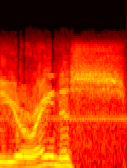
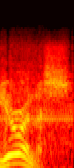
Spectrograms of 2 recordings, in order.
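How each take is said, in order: First: The word contains a sound like 'anus'. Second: The word avoids a sound like 'anus'. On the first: This is the older form broadcasters avoided. "did not want the word ass, even if it was part of another word" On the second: This is the form adopted for broadcasting.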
